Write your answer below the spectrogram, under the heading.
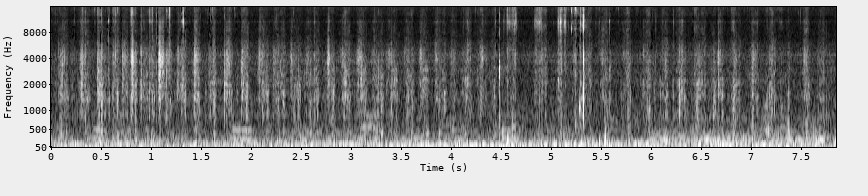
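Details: Grass being eaten by two guinea pigs, recorded with a ZYLIA ZM-1 microphone array: continuous quick crunchy clicks and occasional sharper snaps, with a low background hum throughout.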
